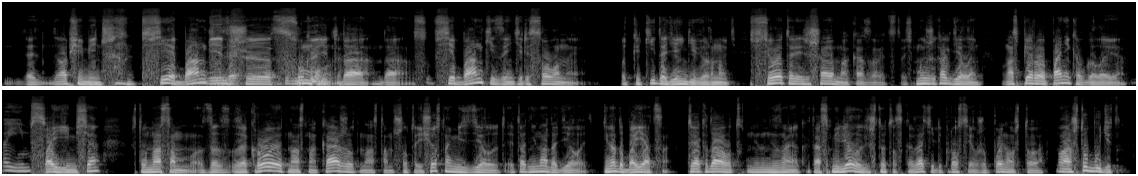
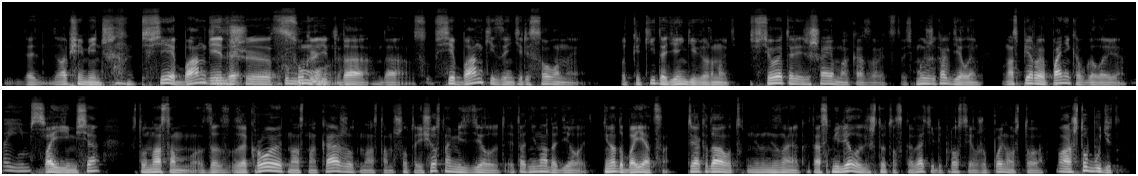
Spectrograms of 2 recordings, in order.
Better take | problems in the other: second | distortion; slight; 9 dB below the speech

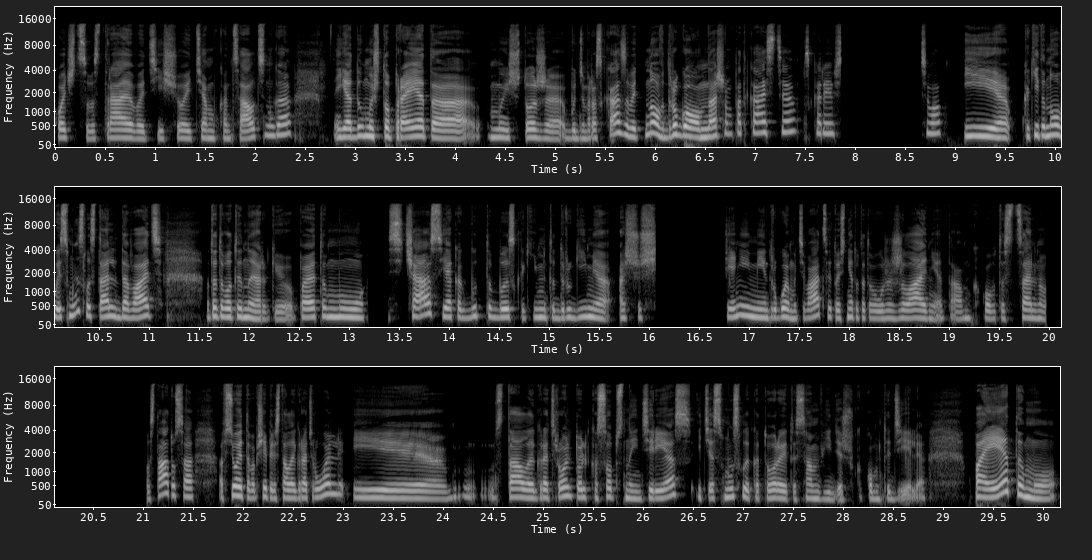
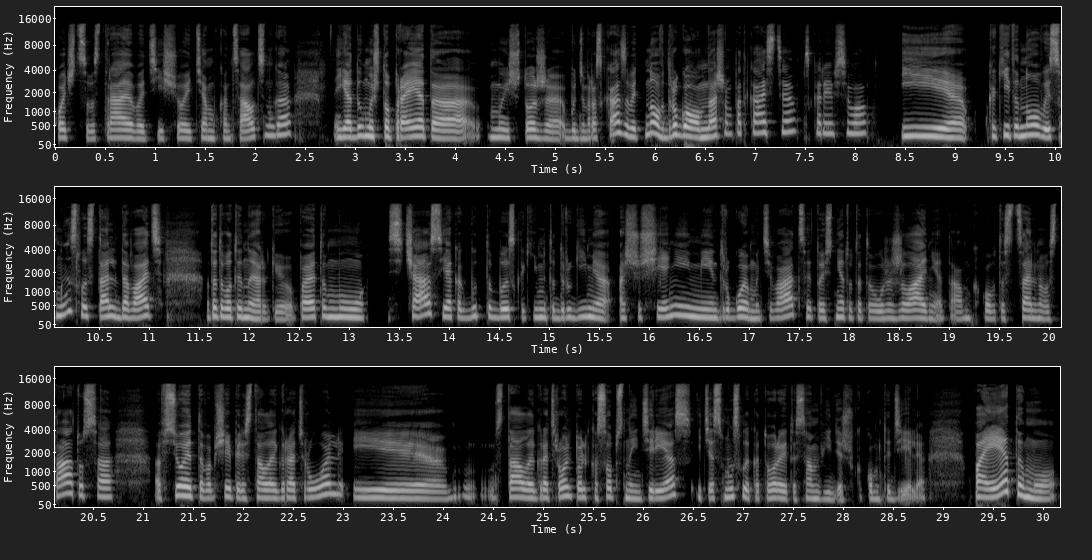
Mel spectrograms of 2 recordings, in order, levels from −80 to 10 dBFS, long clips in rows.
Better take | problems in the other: second | audio freezing; at 8 s for 1 s, at 16 s for 0.5 s and at 20 s for 1 s

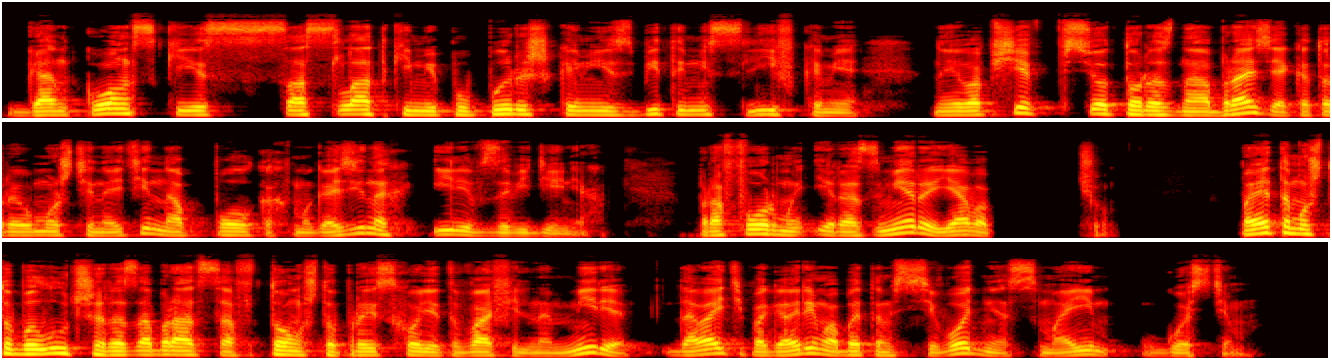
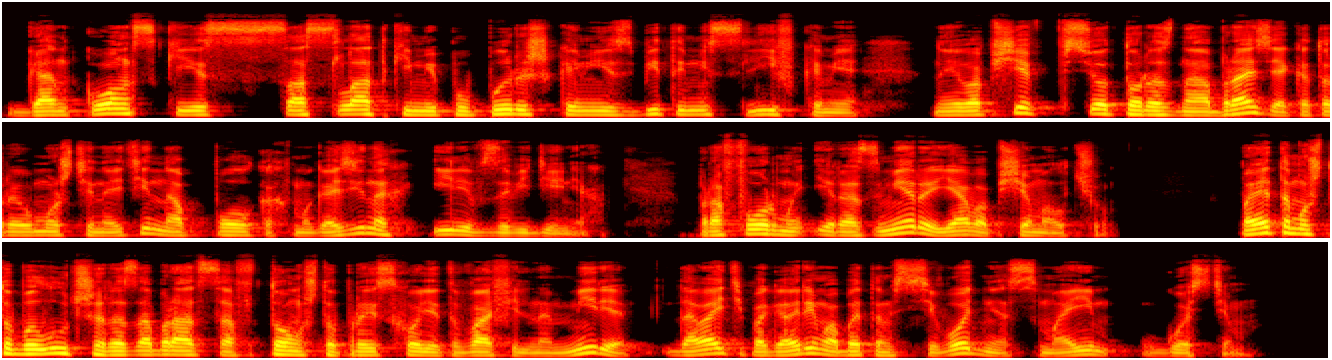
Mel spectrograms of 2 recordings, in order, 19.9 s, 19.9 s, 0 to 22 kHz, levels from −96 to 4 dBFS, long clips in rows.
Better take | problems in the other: second | audio cutting out; at 12 s

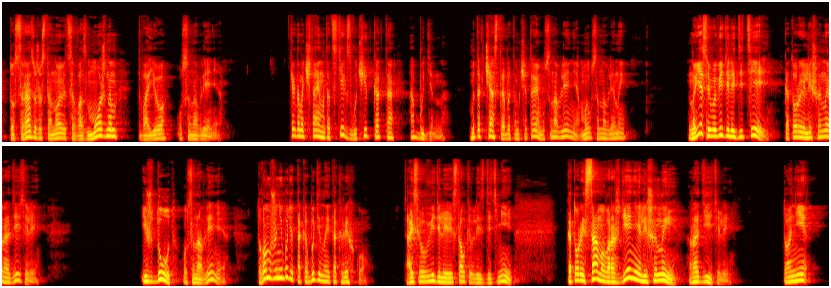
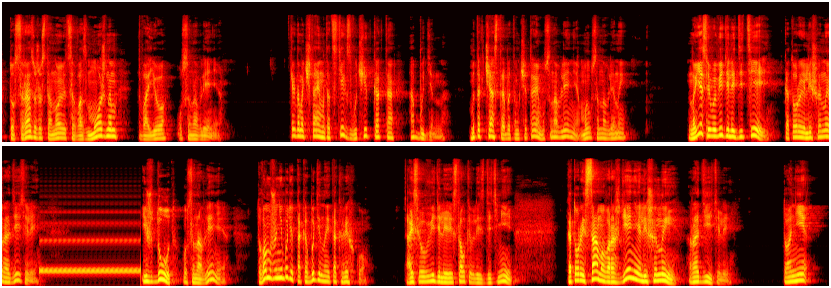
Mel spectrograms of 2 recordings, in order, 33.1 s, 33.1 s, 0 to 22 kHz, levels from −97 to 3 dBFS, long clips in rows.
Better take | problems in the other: first | phone ringing; noticeable; from 17 to 19 s; peak 7 dB below the speech

